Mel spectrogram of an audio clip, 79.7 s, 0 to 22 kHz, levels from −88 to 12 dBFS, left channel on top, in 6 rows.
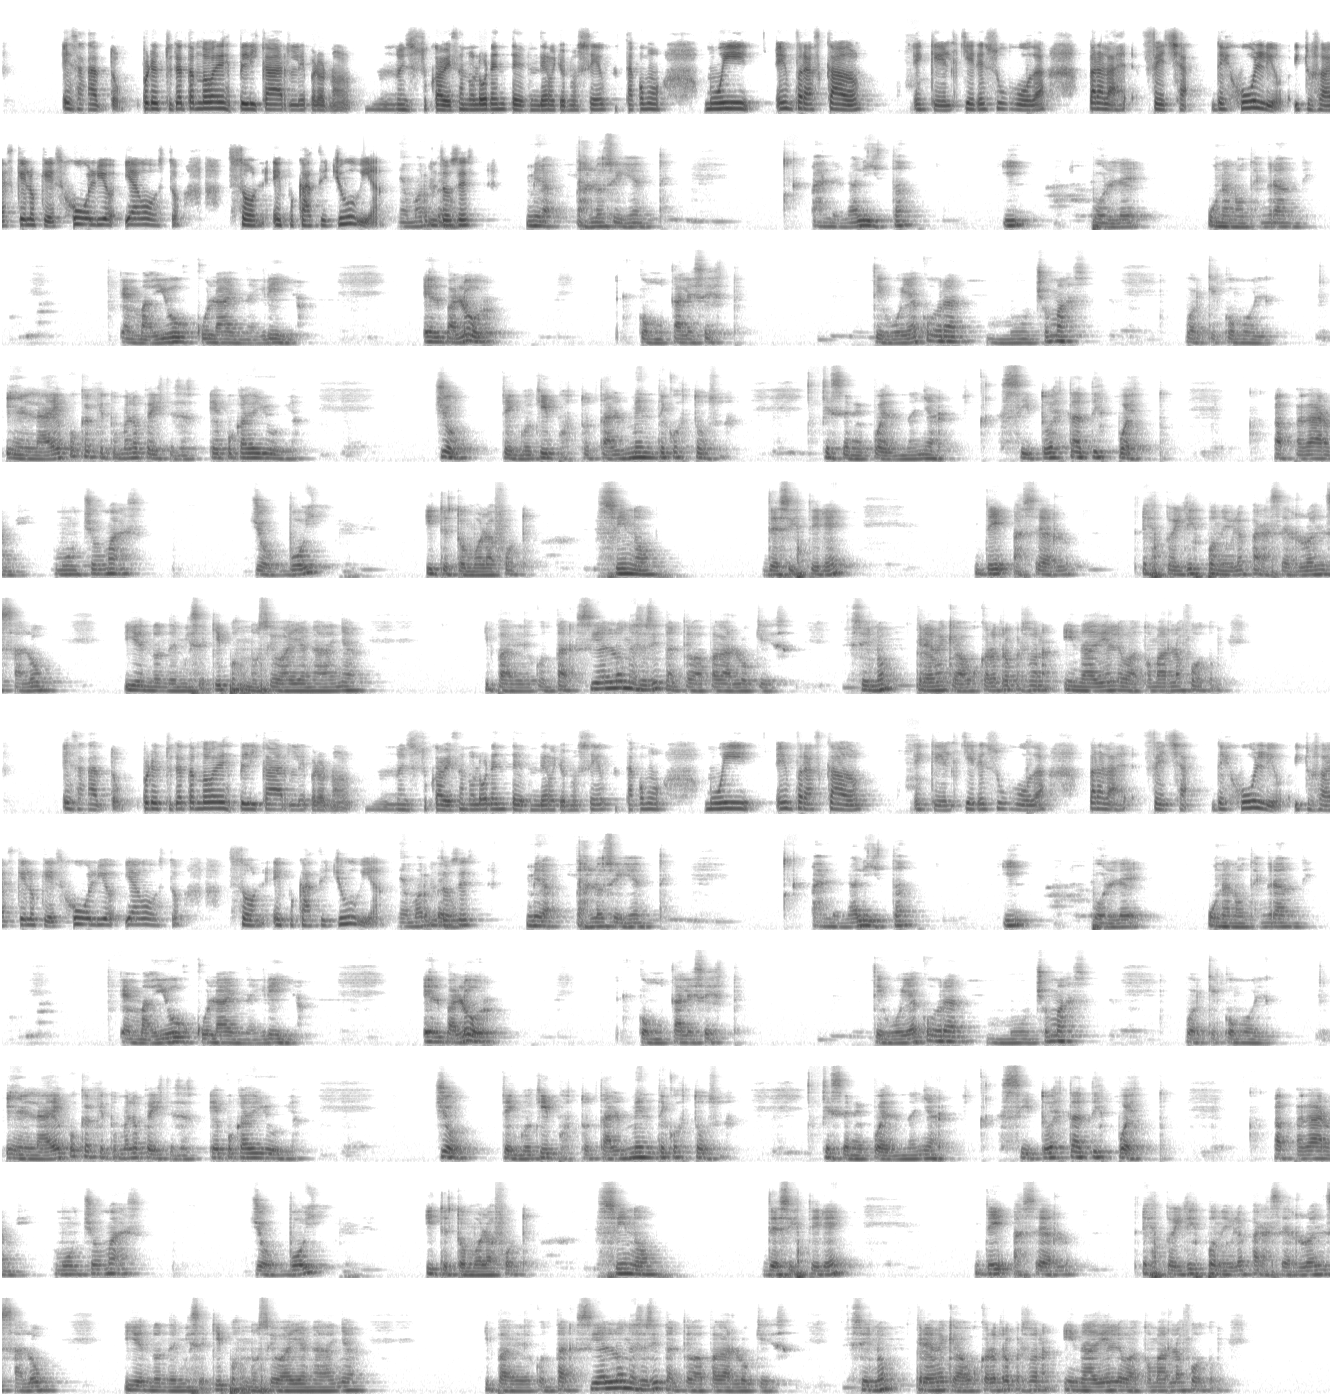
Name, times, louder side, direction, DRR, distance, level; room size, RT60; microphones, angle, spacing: voice 1, 0.6-8.6 9.1-17.1 17.5-18.0, left 6 dB, 80° left, 0.4 m, -24 dB
voice 2, 17.3-17.8 18.5-20.0 20.4-20.5 21.4-22.3 23.3-24.6 25.3-26.3 27.7-29.5 30.1-30.3 30.8-31.5 32.9-33.7 34.7-34.8 35.2-37.4 37.8-37.9 38.4-39.2 39.7-42.8 44.2-44.5 44.8-47.0 47.6-47.8 48.0-49.3 49.8-51.2 52.6-53.3 53.6-54.5 55.6-56.3 57.4-58.3 59.0-59.7 60.7-61.5 62.8-63.8 64.5-66.9 67.6-70.0 71.4-74.2 74.8-78.8, equal, 5° left, 1.9 m, -28 dB
10.0 x 5.6 x 6.7 m
head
